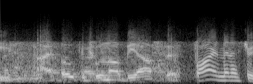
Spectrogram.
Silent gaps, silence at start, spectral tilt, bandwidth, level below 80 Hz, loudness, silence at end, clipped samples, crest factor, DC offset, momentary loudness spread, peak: none; 0 s; -6.5 dB/octave; 12 kHz; -60 dBFS; -16 LUFS; 0 s; under 0.1%; 12 dB; under 0.1%; 4 LU; -4 dBFS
